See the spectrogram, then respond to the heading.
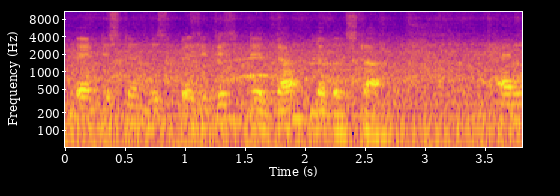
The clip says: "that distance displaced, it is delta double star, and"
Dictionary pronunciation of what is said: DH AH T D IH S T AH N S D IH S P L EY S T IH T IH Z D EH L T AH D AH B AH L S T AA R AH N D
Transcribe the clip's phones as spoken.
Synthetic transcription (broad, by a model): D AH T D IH S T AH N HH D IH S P EY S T IH T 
